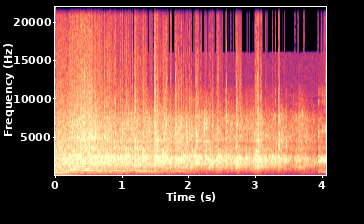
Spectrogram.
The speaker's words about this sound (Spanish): Por eso démosle esa ofrenda de palmas a su gloria.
